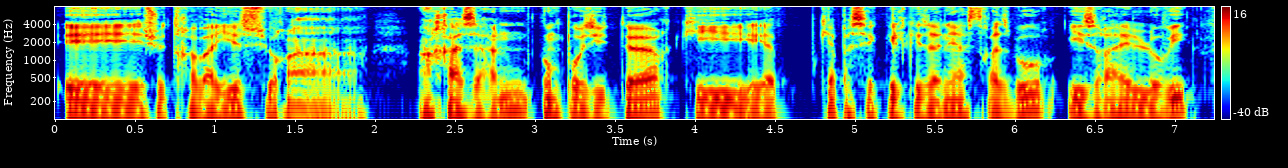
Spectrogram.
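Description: A man in his sixties from Argentina, whose first language is Hebrew, telling stories slowly as a choir director being interviewed, often restarting his phrases. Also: low-pitched, mellow, no echo. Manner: unhurried storytelling, repeats and restarts phrases. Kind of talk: radio interview.

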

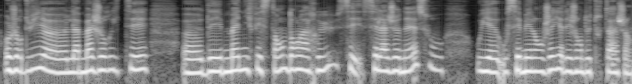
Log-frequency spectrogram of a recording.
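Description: A woman hosting a studio interview, introducing guests briskly with frequent hesitations. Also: mid-range voice, level tone, dark tone, no room sound. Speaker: radio interviewer.

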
